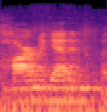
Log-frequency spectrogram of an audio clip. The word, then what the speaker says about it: Armageddon: And that's the Armageddon, or maybe you've heard it pronounced Harmageddon with an H.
